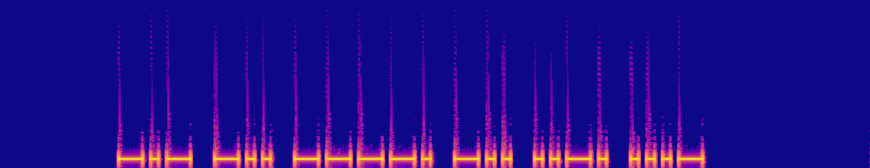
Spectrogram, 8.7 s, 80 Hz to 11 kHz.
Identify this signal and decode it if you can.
Morse code, heard as a keyed tone, about 15 wpm, 700 Hz. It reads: KD9DFV
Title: USA Call Signs - 6 Characters - Repeated 3x - 15wpm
